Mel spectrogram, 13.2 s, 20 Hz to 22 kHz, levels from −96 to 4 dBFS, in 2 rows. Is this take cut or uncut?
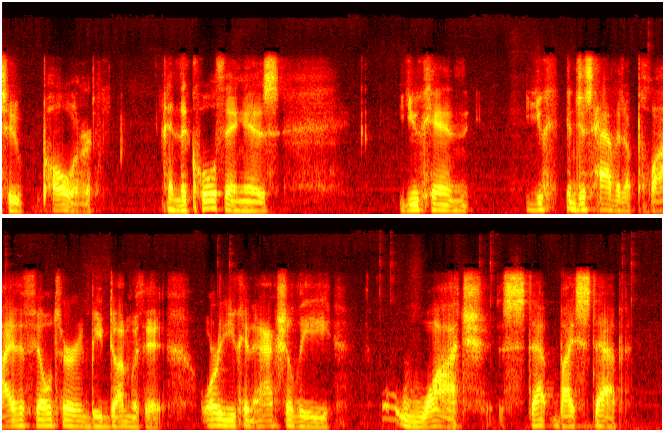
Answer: uncut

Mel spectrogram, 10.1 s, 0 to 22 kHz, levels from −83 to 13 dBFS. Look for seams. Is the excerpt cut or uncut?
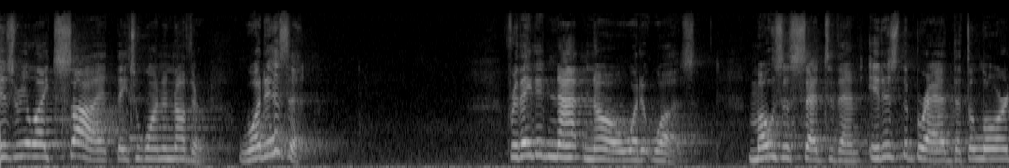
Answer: cut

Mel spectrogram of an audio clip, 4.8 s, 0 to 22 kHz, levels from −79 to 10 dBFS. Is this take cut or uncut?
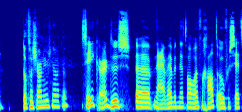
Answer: uncut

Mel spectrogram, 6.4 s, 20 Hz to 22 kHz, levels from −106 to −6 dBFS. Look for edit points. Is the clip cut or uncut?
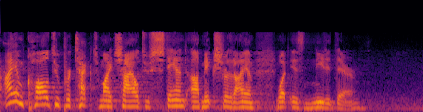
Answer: cut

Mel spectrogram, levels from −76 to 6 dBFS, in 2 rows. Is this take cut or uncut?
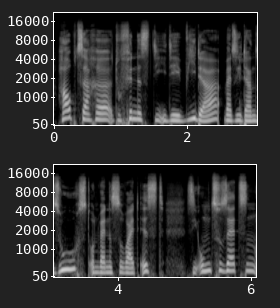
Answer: cut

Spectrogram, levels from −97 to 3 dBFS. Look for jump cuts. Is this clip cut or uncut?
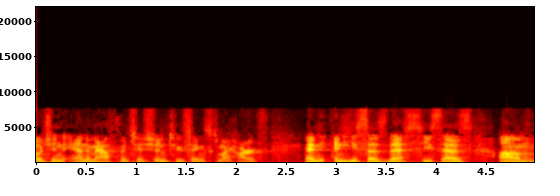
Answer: cut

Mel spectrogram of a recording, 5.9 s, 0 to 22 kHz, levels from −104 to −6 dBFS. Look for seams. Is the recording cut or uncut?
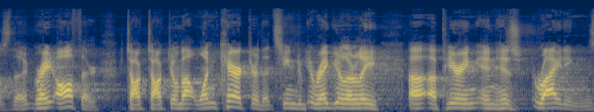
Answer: cut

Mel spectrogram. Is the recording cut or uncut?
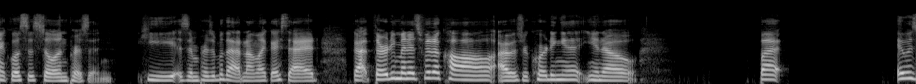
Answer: uncut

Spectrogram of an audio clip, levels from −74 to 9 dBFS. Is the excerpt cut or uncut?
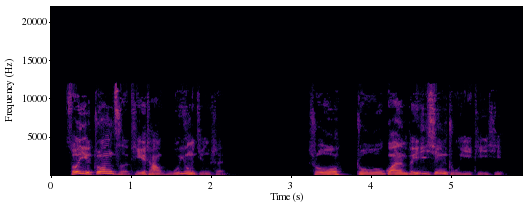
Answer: uncut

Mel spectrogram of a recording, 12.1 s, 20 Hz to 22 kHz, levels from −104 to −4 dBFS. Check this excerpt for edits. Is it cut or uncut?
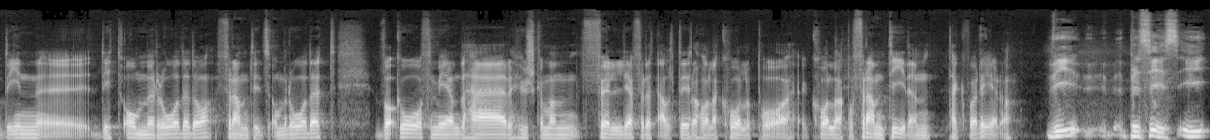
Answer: cut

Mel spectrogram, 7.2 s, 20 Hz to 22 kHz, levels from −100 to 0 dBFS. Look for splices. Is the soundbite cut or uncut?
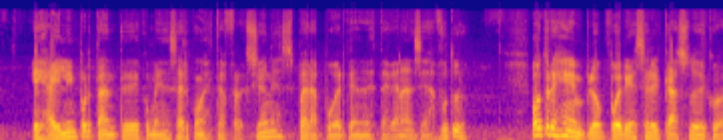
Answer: cut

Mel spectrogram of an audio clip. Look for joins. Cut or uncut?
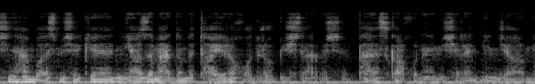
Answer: uncut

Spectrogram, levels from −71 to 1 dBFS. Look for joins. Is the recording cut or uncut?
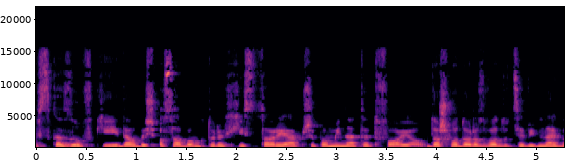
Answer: uncut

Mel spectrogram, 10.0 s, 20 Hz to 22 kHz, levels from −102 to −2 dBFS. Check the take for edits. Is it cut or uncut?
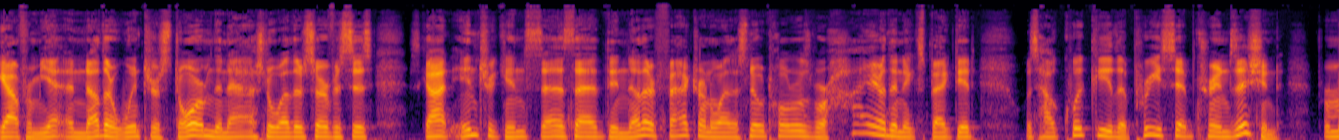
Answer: uncut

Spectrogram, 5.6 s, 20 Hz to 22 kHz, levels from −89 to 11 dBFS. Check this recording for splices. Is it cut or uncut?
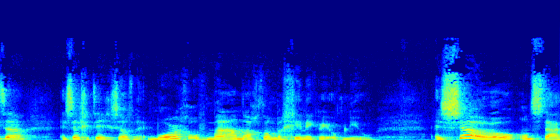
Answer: uncut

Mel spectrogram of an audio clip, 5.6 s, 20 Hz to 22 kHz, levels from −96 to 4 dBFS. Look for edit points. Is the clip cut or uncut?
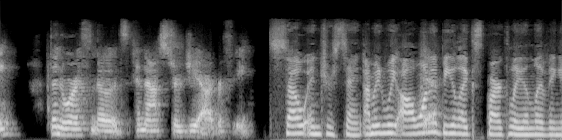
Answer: cut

